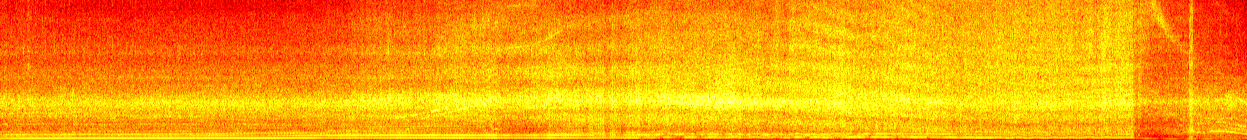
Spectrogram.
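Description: Pro stock turbo-diesel pulling truck's engine at full throttle under load, dragging the sled. Its steady note climbs slowly for about twelve seconds, then the revs waver rapidly up and down. Near the end the note falls away sharply as the throttle comes off.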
